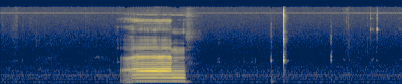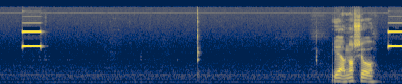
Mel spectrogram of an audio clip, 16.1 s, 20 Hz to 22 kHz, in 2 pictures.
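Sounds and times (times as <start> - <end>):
multimeter continuity beep: 8.5 - 9.0, 15.8 - 16.0.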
